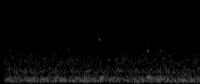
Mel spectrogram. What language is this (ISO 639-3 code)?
urd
